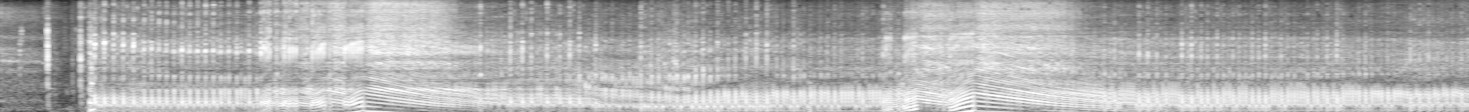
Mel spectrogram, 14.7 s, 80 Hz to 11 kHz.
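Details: Vintage Homelite Super XL Automatic (XL12) chainsaw after full tune-up (cleaning, points, ignition, fuel, carburetor, clutch bearing, bar and chain), warming up: loud, steady two-stroke buzz with smooth throttle swells, no misses or sputtering; runs healthy.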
